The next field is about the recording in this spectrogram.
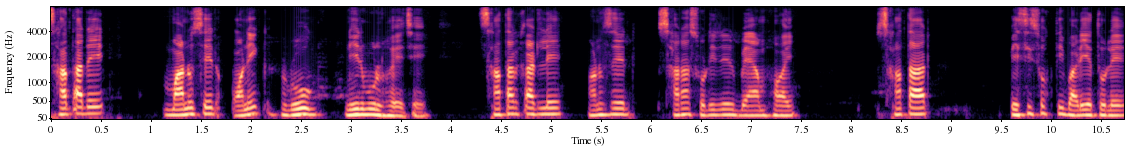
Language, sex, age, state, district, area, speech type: Bengali, male, 45-60, West Bengal, Nadia, rural, spontaneous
